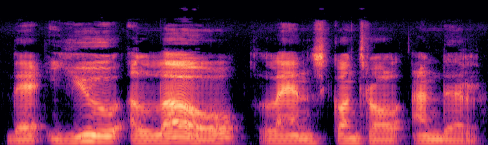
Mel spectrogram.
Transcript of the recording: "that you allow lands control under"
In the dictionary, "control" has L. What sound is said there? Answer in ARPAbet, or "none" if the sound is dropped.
L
